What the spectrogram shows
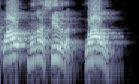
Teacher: vem primeiro a semivogal e depois a vogal. Percebam, vem primeiro o u, depois o a. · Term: ditongo crescente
